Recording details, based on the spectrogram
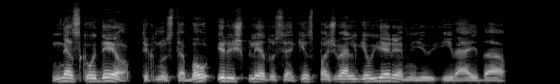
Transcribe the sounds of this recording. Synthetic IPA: nʲɛskɒʊd̪ʲeːjoːt̪ʲɪknʊsʲt̪ʲɛbɐʊɪɾɪʃʲpʲlʲeːt̪ʊsʲɪɐkʲɪspɐʒʲʋʲɛlʲɡʲɛʊjɛɾʲɛmʲɪjuːʔiːʋʲæɪd̪ɑː

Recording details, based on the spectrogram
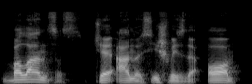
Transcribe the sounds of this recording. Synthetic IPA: bɐlˠant̪sɐst͡ʃʲɛʔɑ̰ːnoːsʲiʃʋɐɪzd̪ɐ̰oː

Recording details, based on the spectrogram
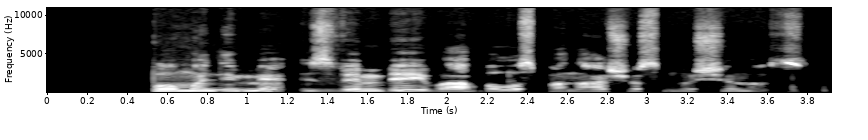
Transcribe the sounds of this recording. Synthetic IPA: poːmɐnʲɪmʲɪzʲʋʲɪmʲbʲeːiːʋɑːbɐlˠoːspɐnɑːʃʲoːsmɐʃʲɪnɔs

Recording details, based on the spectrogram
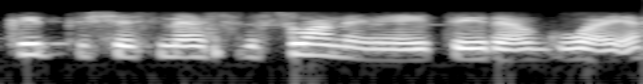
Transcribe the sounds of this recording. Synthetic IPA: kɐɪpɪʃʲɛsʲmʲeːsʋʲɪsuɔmʲɛnʲeːɪt̪ɐɪɾʲɛɐɡuɔjɛ

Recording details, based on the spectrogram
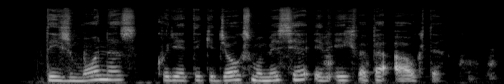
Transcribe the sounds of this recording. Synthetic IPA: t̪ɐɪʒmoːnʲeskʊɾʲiɛt̪ʲɪkʲɪd͡ʒʲɛʊksmuːmʲɪsʲɪjɛʔɪɾiːkʲʋʲɛpʲɛʔɑˑʊkt̪ʲɪ

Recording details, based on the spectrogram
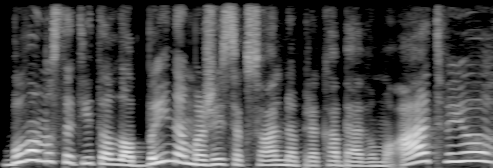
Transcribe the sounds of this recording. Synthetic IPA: bʊʋoːnʊst̪ɐt̪ʲiːt̪ɐlˠɐbɐɪnʲɛmɐʒɐɪsʲɛksʊaːlʲɪnʲoːpʲɾʲɛkɑːbʲæːʋʲɪmo̰ʔɑːt̪ʲʋʲɛjʊ

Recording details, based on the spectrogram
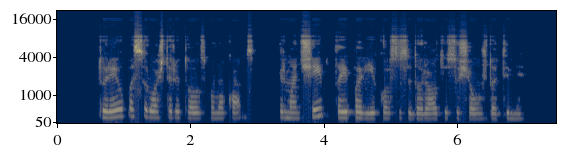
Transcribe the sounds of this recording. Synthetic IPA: t̪ʊɾʲeːjɛʊpɐsʲɪɾuɔʃʲt̪ʲɪɾʲɛt̪ːoʊspɐmoːkoːms | ɪɾmɐnʃʲɛɪpt̪ɐɪpːɐʋʲiːkoːsʊsʲɪd̪oːɾʲoːt̪ʲɪsʊʃʲɛʊʒd̪uɔt̪ʲɪmʲɪ

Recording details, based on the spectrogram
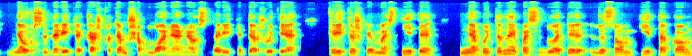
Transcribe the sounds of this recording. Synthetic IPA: nʲɛʊʃʲsʲɪd̪ɐɾʲiːt̪ʲɪkɐʃkoːkʲɛmʃɐblˠoːnʲeːnʲɛʊʃʲsʲɪd̪ɐɾʲiːt̪ʲɪd̪ʲɛʒʊt̪ʲeː | kɾʲiːt̪ʲɪʃkɐɪmɐsʲt̪ʲiːt̪ʲɪ | nʲɛbʊt̪ʲɪnɐɪpɐsʲɪd̪uɔt̪ʲɪʋʲɪsoːmiːt̪ɐkoːm

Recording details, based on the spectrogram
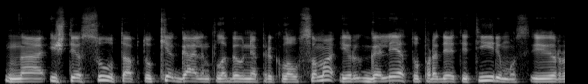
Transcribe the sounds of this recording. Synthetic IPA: nɐɪʃʲt̪ʲiɛsuːt̪ɑːpt̪ukʲiɛk̚ɡɑːlʲɪnt̪lˠɐbʲɛʊnʲɛpʲɾʲɪklˠɐʊsoːmɐʔɪrɡɐlʲeːt̪upɾɐd̪ʲeːt̪ʲɪt̪ʲiːɾʲɪmʊsɪr

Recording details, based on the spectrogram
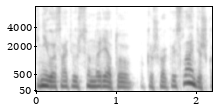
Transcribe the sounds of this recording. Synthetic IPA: knʲiːɡoːsɑtʲʋʲɛjʊʃʲsʲɪnoːɾʲeːt̪ukɐʃkoːkʲoːɪslˠɐnʲd̪ʲɪʃko

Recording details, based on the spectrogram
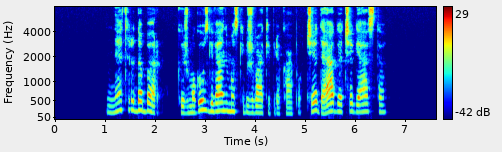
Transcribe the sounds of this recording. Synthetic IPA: nʲæt̪ɪɾd̪ɐbɐɾ | kɐɪʒmoːɡɒʊs̬ɡʲiːʋʲæːnʲɪmɐskɐɪpʒʋɑːkʲeːpʲɾʲiɛkɑːpoːt͡ʃʲɛd̪ʲæːɡɐt͡ʃʲɛɡʲæːst̪ɐ

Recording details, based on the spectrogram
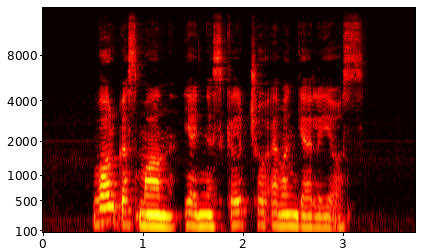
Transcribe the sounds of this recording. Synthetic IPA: ʋɔɾɡɐsmɑnjɛnʲɛsʲkʲɛlʲp̚ʲt͡ʃʲɛʊʔɛʋɐŋʲɡʲɛlʲɪjoːs

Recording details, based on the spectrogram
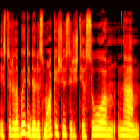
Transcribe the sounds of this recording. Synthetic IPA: jɪst̪ʊɾʲɪlˠɐbɐɪdʲɪd̪ʲɛlʲʊsmoːkʲiɛsʲt͡ʃʲʊsɪɾɪʃt̪ʲiɛsuːnɐ

